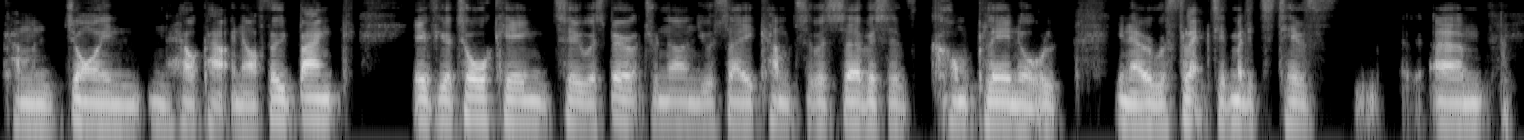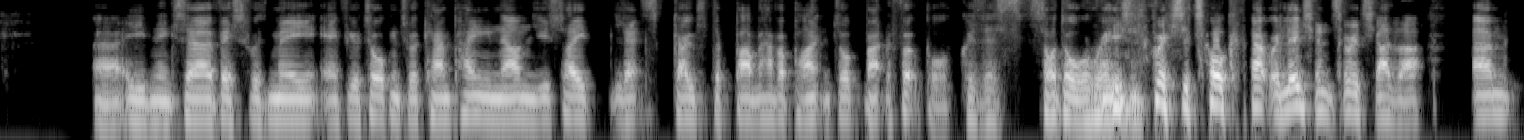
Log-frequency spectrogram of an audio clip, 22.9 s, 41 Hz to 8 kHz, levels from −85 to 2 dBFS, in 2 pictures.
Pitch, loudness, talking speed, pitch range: 95 Hz, -22 LUFS, 190 wpm, 85-100 Hz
